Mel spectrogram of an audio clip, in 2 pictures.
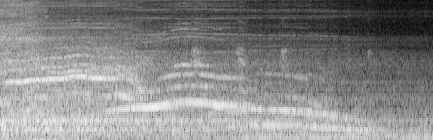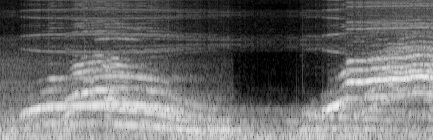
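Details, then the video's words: Domestic cat making eerie, drawn-out yowls: a long descending moan, then two more arched wailing cries after a short lull, sounding tense and threatening. "Scary cat sounds"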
